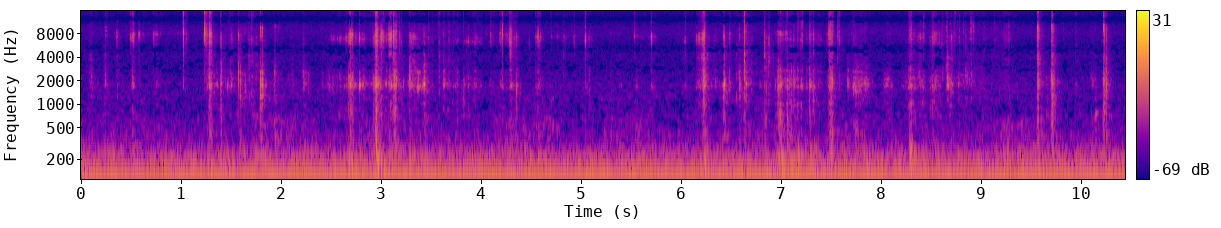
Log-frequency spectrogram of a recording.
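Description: A metal utility blade carves and slices chunks off a palm-sized, solid, translucent red striped bar of dry soap held in a hand with long nails. Many sharp, bright clicks and crisp scraping snaps come quickly over a steady low hum, each cut dying away almost instantly.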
